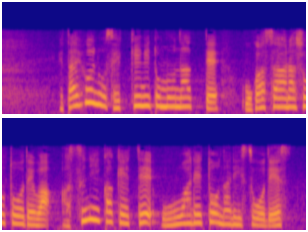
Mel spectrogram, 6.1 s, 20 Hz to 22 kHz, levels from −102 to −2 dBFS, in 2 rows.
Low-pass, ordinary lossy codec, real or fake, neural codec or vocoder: none; none; real; none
